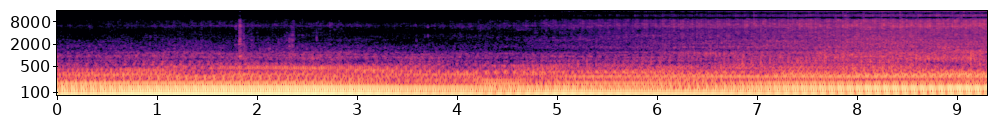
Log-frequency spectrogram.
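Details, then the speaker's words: 2013 Scion FR-S after the owner rebuilt its blown engine: first start, engine settles into a smooth, even idle after a brief rev, steady low hum, no knocking or ticking; sounds much better than before. "She's alive. And she sounds so much better than what she used to. It's working."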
